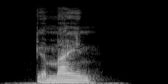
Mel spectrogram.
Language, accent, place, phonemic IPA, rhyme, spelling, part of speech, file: German, Germany, Berlin, /ɡəˈmaɪ̯n/, -aɪ̯n, gemein, adjective / adverb, De-gemein.ogg
- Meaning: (adjective) 1. mean, nasty, wicked 2. ordinary, common, average 3. base, vile, vulgar 4. having a characteristic in common; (adverb) 1. very; intensely 2. wicked, beastly, awfully, awful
